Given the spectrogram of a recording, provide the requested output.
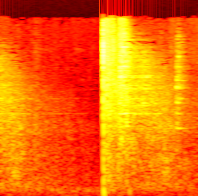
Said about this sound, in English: The shot whips off with a bang, tearing through the peaceful silence. I squeeze again and again, the sound thundering in the narrow stairwell.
